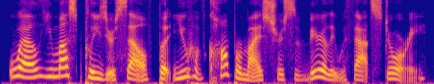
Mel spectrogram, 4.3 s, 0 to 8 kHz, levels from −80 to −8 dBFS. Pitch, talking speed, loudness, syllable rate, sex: 215 Hz, 195 wpm, -19 LUFS, 5.6 syllables/s, female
